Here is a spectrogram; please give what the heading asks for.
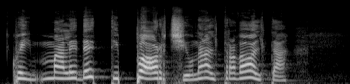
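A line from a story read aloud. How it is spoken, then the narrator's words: Furious outburst. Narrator (Italian): Hiram furibondo scattò dicendo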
